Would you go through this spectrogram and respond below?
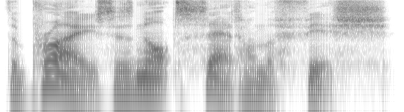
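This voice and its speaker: A man acts out a grave storybook captain, stern and judicious. He commands in formal, old-fashioned phrases with a wide-moving pitch, recorded dry and close. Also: lively intonation, a little slow, husky, dry recording. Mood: stern questioning.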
